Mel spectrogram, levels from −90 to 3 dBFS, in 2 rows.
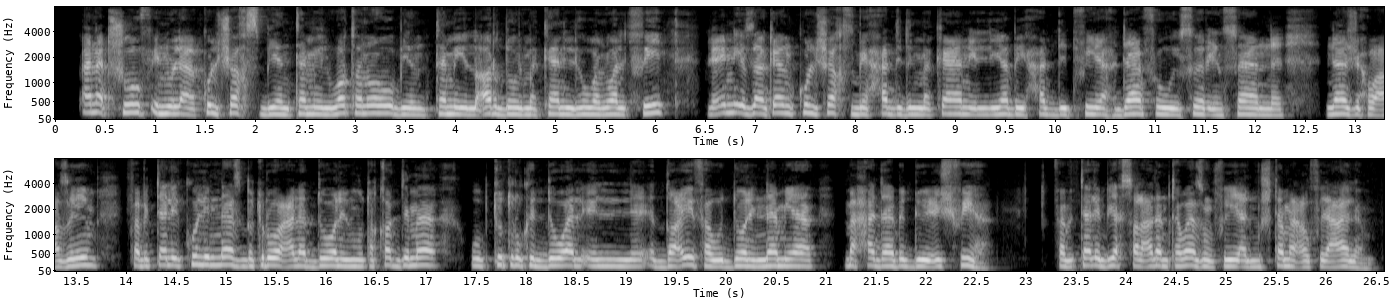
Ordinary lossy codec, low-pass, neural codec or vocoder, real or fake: none; none; codec, 16 kHz, 4 kbps, FreqCodec, larger model; fake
